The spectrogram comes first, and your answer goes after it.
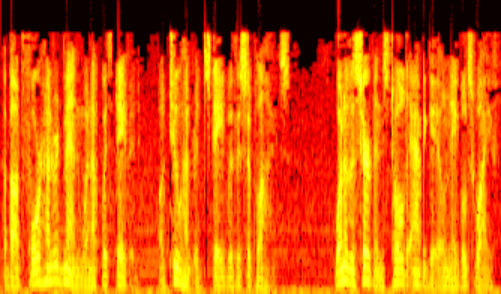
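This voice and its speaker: A man narrating scripture from a script in a measured, solemn storytelling manner. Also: deep voice, big pitch swings, dull audio, a little hiss or hum.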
